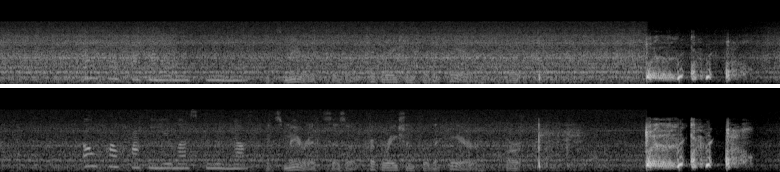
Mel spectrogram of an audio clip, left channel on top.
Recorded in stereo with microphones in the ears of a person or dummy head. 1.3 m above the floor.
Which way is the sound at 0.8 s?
45° right (ahead or behind).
